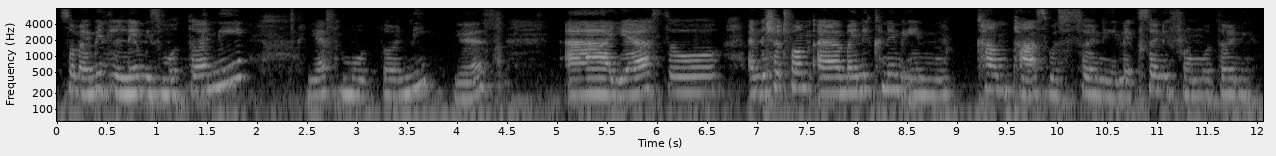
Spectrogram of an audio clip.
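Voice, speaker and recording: A young Kenyan woman vlogs in a casual, chatty way, often circling back with little yeses. Her voice sits at an ordinary middle pitch. She is a bit off-mic, and a faint hum of room noise sits underneath. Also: measured pace, distant mic, poor audio. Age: 20s. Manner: chatty, repeats herself with many yeses. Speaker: vlogger. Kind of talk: casual chat to camera.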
